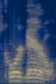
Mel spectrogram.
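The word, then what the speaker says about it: Cordarrelle: Pronounce it. It's Cordero. You're like, Cordell's back this week.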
